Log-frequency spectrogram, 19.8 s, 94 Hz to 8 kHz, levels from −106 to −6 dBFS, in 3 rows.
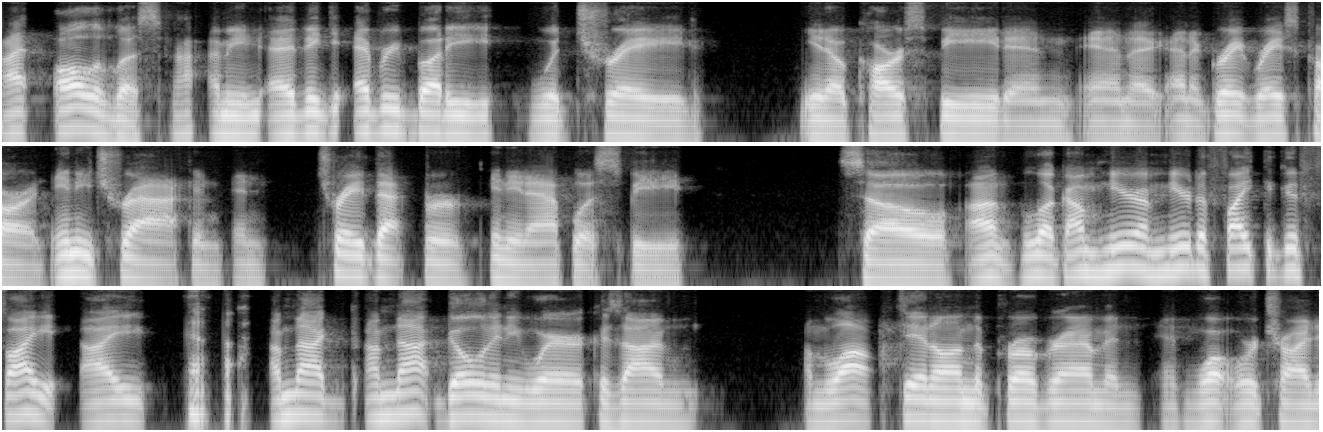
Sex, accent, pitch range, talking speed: male, American, 95-120 Hz, 195 wpm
